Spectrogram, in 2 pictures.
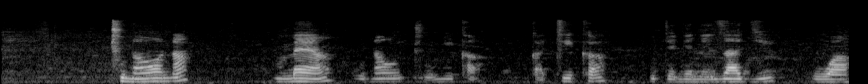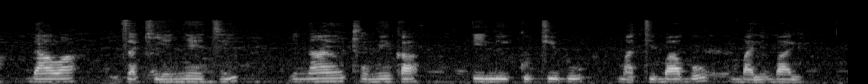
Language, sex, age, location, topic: Swahili, male, 25-35, Nairobi, health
